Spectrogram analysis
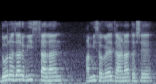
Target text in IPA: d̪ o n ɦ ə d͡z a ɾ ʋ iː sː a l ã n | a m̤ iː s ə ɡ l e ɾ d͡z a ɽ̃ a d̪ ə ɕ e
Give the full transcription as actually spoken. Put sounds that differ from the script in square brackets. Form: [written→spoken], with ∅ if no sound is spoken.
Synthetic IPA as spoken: d̪ o n ɦ ə d͡z a ɾ ʋ iː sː a l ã n | a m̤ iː s ə ɡ [l→ɭ] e [ɾ→∅] d͡z a ɽ̃ a [d̪→t̪] ə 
